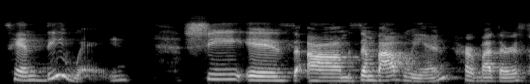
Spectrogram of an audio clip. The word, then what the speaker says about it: Thandiwe: So her name is actually Thandiwe.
